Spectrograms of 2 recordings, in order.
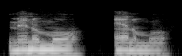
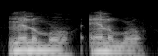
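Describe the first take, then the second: The two takes are said the same way.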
